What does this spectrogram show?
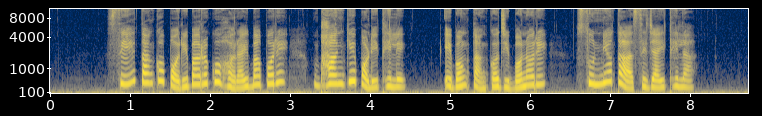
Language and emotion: Odia, sad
